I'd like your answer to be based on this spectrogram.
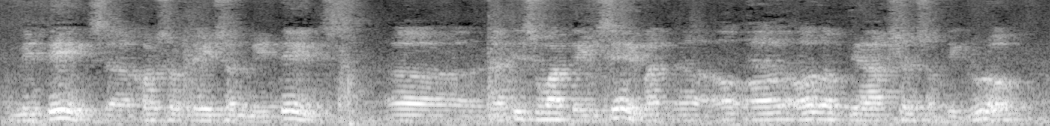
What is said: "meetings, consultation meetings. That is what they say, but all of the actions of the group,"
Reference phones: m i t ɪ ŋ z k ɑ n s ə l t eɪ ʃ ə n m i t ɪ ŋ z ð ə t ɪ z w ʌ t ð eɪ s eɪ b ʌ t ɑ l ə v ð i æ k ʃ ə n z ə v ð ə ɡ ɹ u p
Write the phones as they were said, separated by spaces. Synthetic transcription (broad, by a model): m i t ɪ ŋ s k ɑ n s ə l t eɪ ʃ ə n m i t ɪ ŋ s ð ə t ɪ s w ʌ t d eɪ s eɪ b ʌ t ɑ l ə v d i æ k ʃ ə n s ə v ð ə ɡ ɹ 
